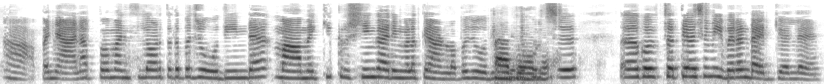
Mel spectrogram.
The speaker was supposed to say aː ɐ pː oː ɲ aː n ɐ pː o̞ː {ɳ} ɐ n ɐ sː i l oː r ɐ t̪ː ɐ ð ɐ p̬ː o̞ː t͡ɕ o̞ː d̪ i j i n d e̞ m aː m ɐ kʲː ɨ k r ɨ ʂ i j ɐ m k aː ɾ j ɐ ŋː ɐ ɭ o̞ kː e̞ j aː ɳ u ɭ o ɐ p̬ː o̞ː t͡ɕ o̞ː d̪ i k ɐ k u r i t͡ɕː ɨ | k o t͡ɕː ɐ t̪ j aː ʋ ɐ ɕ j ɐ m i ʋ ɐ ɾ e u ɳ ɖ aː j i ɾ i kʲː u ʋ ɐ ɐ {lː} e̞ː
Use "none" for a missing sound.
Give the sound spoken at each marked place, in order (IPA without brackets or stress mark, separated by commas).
m, lː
